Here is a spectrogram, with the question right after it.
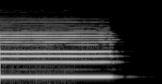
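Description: A clarinet holds a single steady note G for just over a second, bright and reedy, then stops cleanly with no talk.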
